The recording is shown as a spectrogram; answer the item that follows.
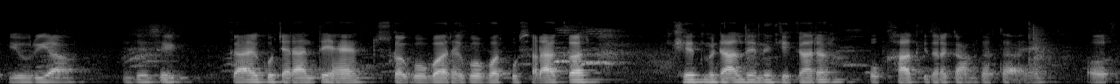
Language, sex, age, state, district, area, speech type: Hindi, male, 18-30, Uttar Pradesh, Ghazipur, urban, spontaneous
